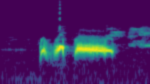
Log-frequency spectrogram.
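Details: Decoy spotted dove calling to draw in rivals: one phrase of two short rising notes followed by a long, steady, low coo, a faint whistle trailing after.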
